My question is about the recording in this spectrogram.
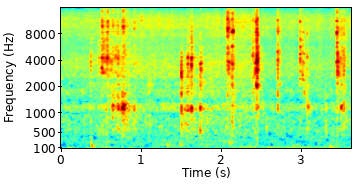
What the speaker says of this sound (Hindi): थोड़ा थोड़ा करके इसको डालते रहेंगे। चम्मच की मदद से इसे हम चलाएंगे।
